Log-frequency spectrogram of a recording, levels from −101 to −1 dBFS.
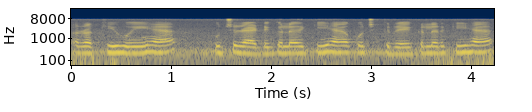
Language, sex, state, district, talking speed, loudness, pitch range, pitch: Hindi, female, Punjab, Pathankot, 185 wpm, -15 LUFS, 210-230 Hz, 220 Hz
